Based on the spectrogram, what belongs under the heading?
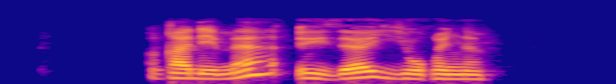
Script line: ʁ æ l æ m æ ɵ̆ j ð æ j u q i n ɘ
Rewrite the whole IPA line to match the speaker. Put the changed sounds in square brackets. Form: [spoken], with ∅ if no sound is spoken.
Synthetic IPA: ʁ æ l [i] m æ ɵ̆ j ð æ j u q i n ɘ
